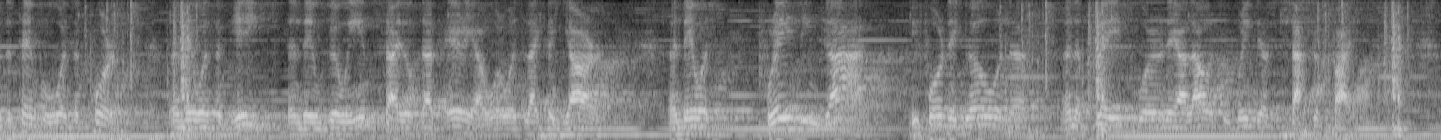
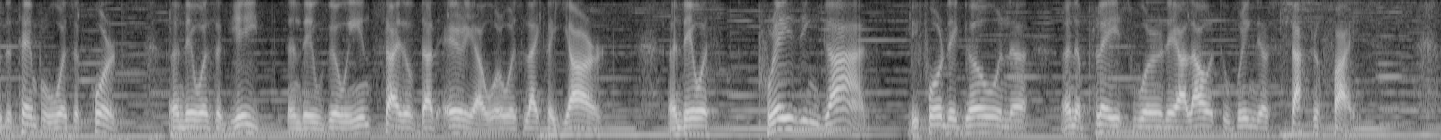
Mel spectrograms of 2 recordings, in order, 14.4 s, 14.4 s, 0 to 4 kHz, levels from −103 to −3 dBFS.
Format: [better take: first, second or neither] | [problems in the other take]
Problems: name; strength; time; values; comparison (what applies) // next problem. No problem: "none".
second | background sound (Door); 8 dB below the speech // room echo; dies away in 2 s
